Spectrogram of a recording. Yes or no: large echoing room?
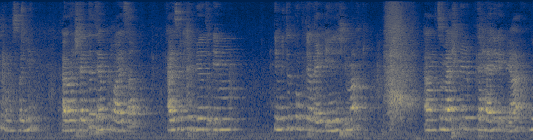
yes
